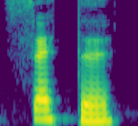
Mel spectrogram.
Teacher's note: So when you say thirst, you can have a very long E, sete, while when you say number seven, sete, you need to be very short on your E to allow a very long T sound · Term: double consonants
